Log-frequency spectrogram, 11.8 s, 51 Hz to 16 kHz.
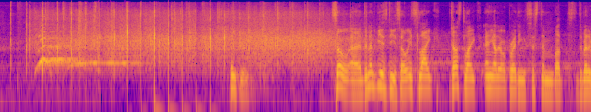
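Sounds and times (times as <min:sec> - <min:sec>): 
audience applause for organizers and volunteers at an event: 0:00.5 - 0:07.6
speech: 0:04.6 - 0:05.1, 0:06.7 - 0:11.8.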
